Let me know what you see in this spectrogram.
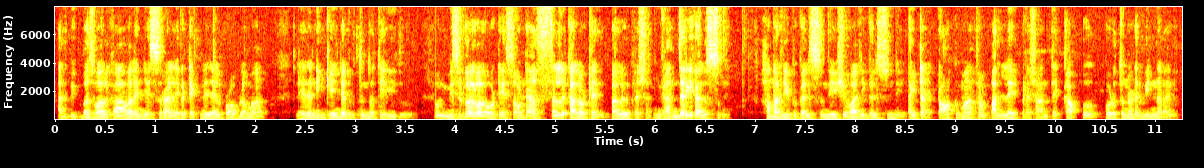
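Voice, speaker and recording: Rapid-fire male commentator. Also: fairly low pitch, darkish tone. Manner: rapid, rhetorical questioning. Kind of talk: fast opinion commentary.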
